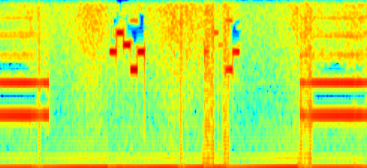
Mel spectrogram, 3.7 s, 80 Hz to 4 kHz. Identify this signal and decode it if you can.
Five-tone selective call (ZVEI), heard as quick runs of five tones, tones of about 70 ms. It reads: 88958
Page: SDR/ZVEI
